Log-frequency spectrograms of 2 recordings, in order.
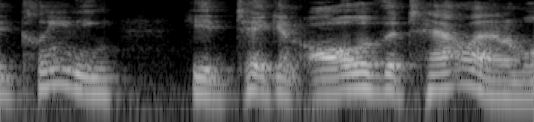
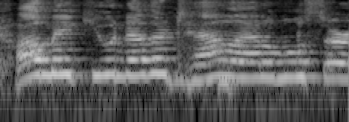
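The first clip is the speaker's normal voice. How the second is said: eager steward; 12 semitones higher, 4 dB louder, faster than usual. Retold or imitated. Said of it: "he was even like".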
